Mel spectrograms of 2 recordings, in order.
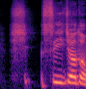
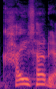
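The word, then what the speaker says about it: Caesar: 독일어권에서는 일러라 읽는 이름인데 영어권에서는 러라 그냥 읽어요 시저도 마찬가지 여러분이 잘 아는 그 시저도 로마시대 그죠 시저도 그 영어식 발음이 시저 그 라틴어로 로 그 원어 그대로 로마 사람들이 썼던 말이 라틴어가 라틴어로 읽으면 카이사르 카이사르 그래서 아 여러분이 역사책에서 세계사 뭐 이런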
